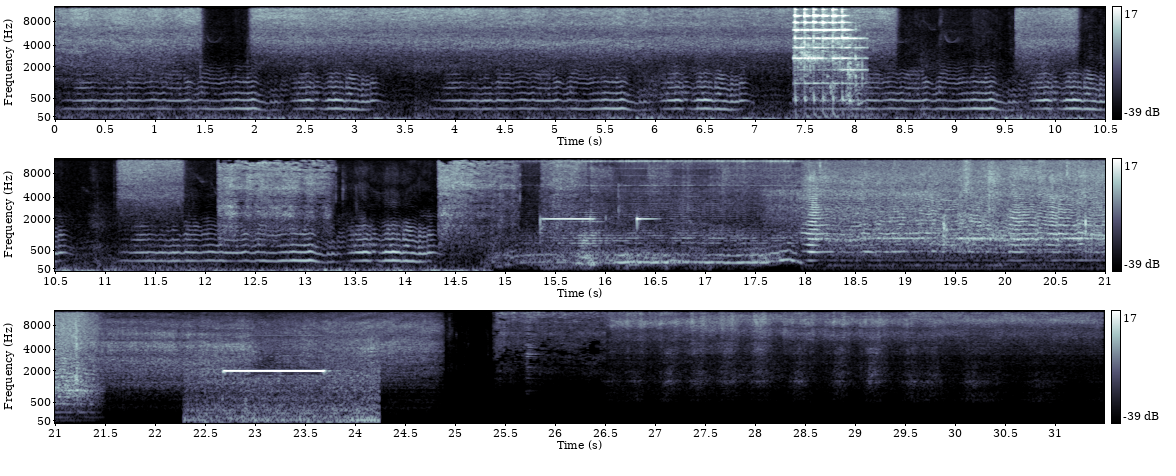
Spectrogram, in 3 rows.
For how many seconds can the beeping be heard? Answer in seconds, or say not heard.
4 s.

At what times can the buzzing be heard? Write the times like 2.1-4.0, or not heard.
0.0-21.5.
